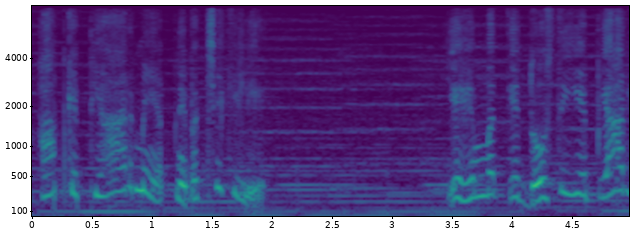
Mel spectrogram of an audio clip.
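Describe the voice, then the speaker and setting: A man voicing a showy, heartfelt parrot in an animated film, emphatic and dropping in English phrases. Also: very high voice, full character voice.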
